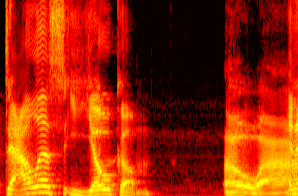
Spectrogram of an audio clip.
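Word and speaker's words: Yocum: Dallas Yoakum. Oh, wow. And it's spelled Y-O-C-U-M.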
